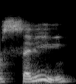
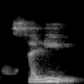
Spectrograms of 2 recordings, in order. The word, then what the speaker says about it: salut: So for salut, okay, so let's just work on the right pronunciation, and we would say salut and not salut.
